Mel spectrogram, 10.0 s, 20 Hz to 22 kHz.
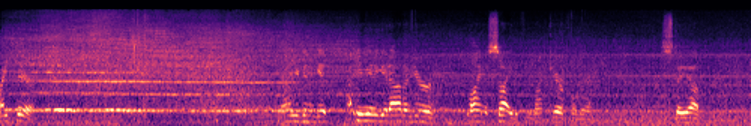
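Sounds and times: drone propellers whining: 0.0s - 10.0s.

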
